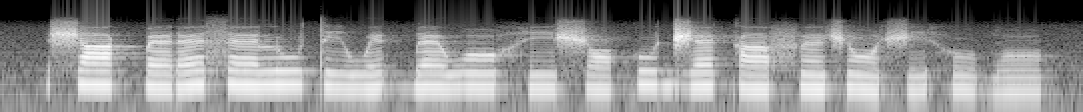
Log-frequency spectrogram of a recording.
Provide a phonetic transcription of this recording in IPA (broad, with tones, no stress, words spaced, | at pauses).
ʃa˧ k͡pɛ˨ ɾɛ˨˦sɛ˧lu˧ ti˨we˨˦ɡ͡bɛ˧wɔ̃˧ hi˧ʃɔ˧ ku˦d͡ʒɛ˦ka˧ fɛ̃˦ʃɔ̃˦˨ ʃi˨˦hu˦˨bɔ̃˧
